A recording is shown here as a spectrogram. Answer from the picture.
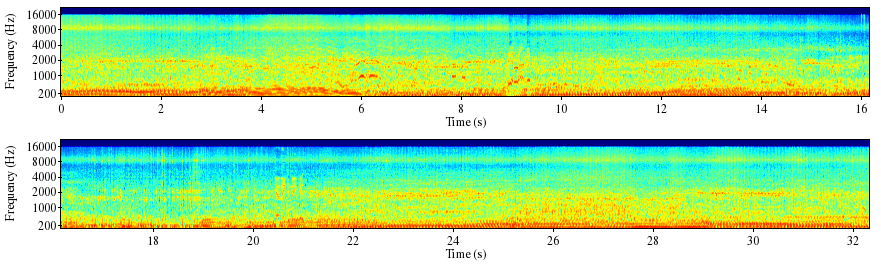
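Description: Side-by-side UTV engine running under load, revving up and falling back several times as it is driven along a flooded trail.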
